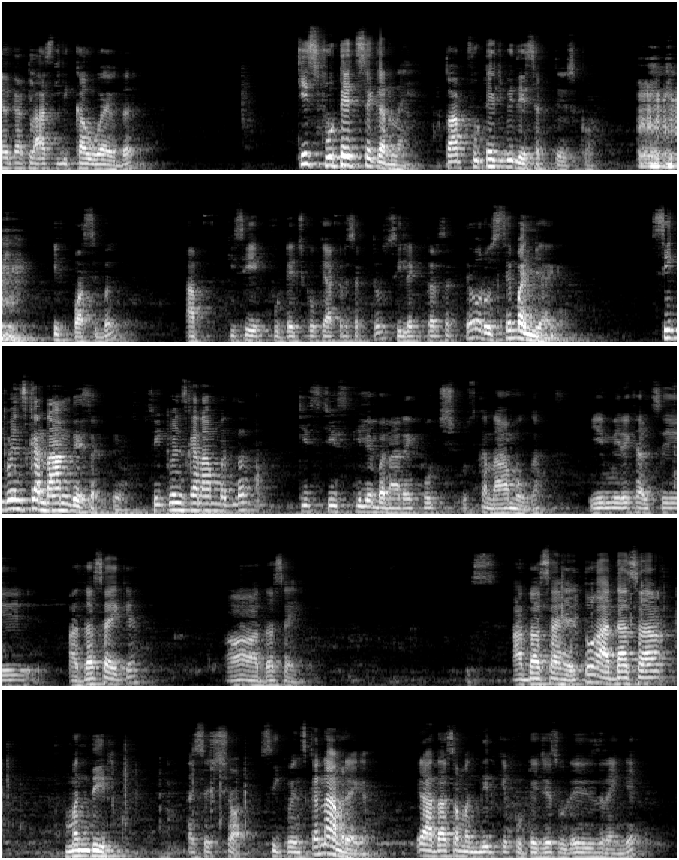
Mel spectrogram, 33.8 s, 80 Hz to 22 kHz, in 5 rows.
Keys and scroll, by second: 25.5-29.7 typing.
